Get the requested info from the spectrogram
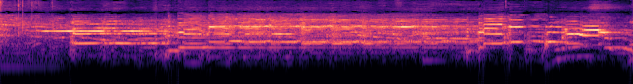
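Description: Electric guitar playing long held notes through an amplifier, a few of them bending in pitch.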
